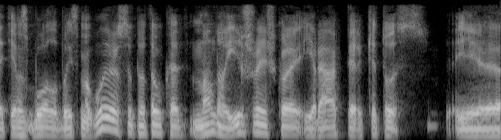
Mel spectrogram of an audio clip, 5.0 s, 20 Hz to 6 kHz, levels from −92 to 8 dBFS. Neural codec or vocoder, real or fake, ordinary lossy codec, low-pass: codec, 24 kHz, 1 kbps, SNAC; fake; MP3, 48 kbps; 5.4 kHz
